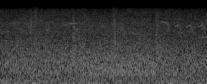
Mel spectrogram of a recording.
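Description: A waterfall splashes steadily.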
